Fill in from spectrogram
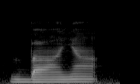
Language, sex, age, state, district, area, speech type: Urdu, male, 60+, Maharashtra, Nashik, urban, read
